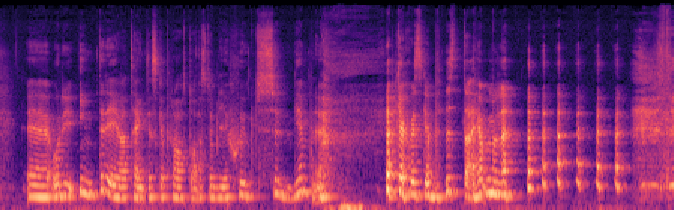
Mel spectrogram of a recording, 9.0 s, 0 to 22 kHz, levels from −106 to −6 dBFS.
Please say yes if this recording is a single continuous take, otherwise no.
no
